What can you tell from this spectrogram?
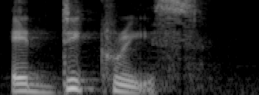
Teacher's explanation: So in noun, the first syllable is stressed.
